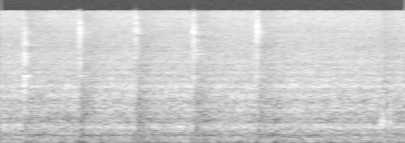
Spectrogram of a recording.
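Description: A hammer strikes hot metal on an anvil with sharp ringing blows.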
